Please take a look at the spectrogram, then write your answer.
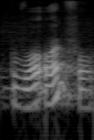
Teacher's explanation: तो जो दंत्योष्ट व्यंजन है वो है फ और व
